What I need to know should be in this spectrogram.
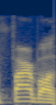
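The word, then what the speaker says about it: Firebaugh: I probably should spell it because I know Fireball is not a very common name in many parts of the country.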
